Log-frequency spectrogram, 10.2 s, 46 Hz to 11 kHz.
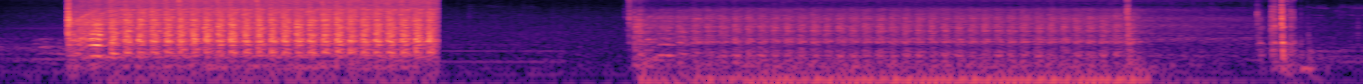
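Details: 1998 BMW E39 520i single-VANOS that previously ran very rough: steady, even cranking at about eleven beats a second for three seconds with no catch, then a second long crank, still not firing (54 psi measured after). Crank, no start.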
